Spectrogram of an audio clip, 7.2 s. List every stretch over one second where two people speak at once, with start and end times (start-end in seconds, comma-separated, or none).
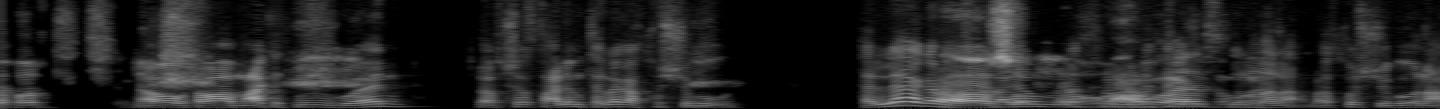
4.7-6.3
